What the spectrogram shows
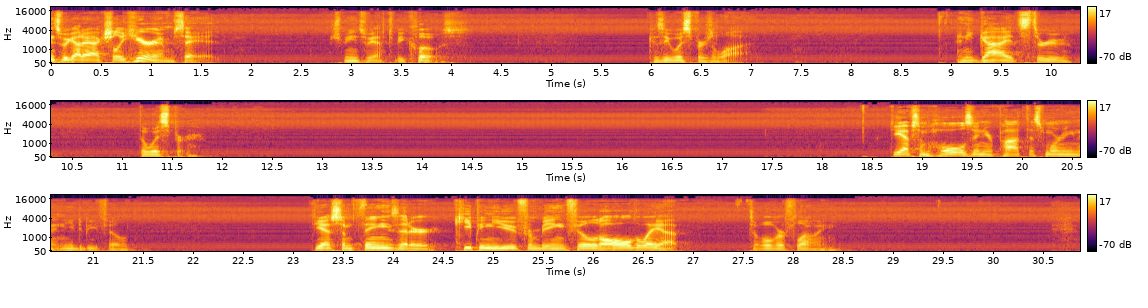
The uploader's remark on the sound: Sunday Morning at The Summit. Live from The Summit Church in Dover, OH.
